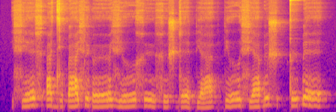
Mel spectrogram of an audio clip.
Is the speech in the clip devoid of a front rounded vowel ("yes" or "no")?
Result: no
